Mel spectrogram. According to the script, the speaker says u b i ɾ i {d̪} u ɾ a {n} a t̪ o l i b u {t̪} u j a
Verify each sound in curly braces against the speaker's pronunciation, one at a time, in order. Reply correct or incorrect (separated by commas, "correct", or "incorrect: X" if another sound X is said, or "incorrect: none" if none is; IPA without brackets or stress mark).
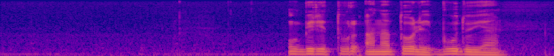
incorrect: t̪, correct, incorrect: d̪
